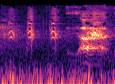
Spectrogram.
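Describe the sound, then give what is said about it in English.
Crows caw loudly in a few sharp, rasping calls, then give a longer, harsher caw, over a low background rumble. “these crows are going crazy.”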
